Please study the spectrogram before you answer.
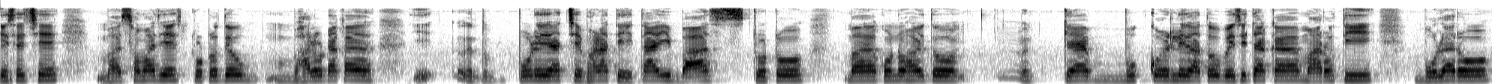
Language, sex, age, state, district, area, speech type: Bengali, male, 45-60, West Bengal, Nadia, rural, spontaneous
